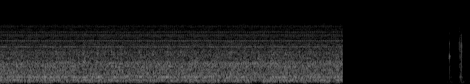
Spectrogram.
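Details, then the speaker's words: New Nedis WiFi dehumidifier DEHU20WTW: steady loud rushing hum with a rough buzzing edge from the fan alone, compressor not yet running, lasting three seconds then cutting out; excessive fan noise on a brand-new unit. "here is my new NIS the humidifier when I turn it on it seems like it's a diesel engine brand new it makes all these noise just from the fan and it's uh compressor is not even running yet"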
